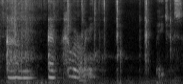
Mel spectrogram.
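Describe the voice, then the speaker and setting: A soft-spoken voice comes through with a British accent. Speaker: student vlogger and artist. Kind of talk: casual vlog chat. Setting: indoors, student room. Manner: quiet.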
